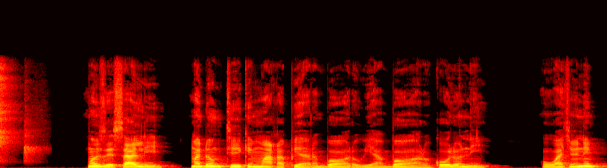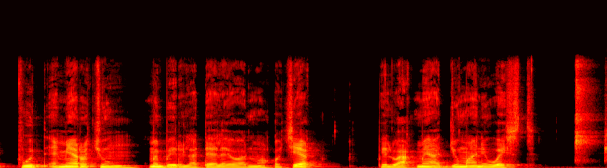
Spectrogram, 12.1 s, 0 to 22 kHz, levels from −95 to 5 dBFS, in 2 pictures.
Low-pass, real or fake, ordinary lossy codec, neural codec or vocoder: 14.4 kHz; real; none; none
